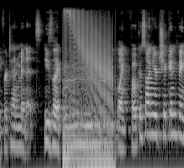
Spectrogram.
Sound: strange electric buzz

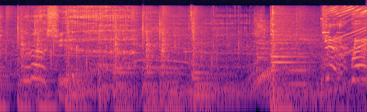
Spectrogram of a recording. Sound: snoring

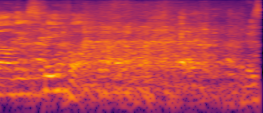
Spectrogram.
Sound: audience laughing

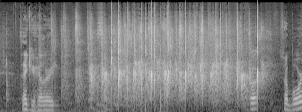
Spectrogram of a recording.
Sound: applause

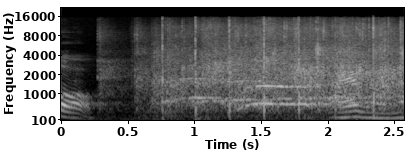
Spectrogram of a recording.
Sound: applause and cheers

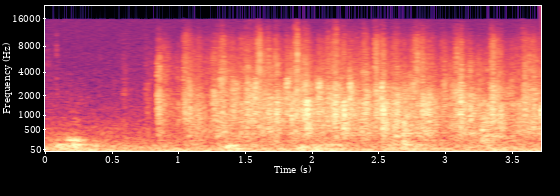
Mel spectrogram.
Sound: audience applauds

